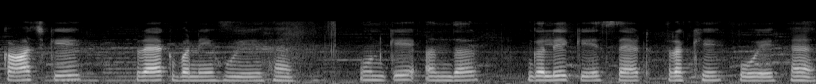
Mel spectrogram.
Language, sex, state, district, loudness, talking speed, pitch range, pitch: Hindi, female, Rajasthan, Jaipur, -21 LUFS, 105 wpm, 180-195 Hz, 190 Hz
